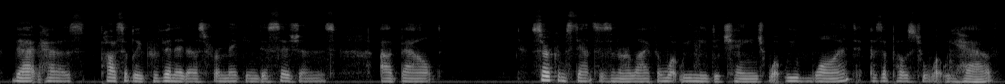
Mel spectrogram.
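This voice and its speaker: An astrology channel host explains a card reading at a deliberate pace, pausing between phrases. The voice is mellow and husky, with a gravelly creak running through it. The delivery is measured and explanatory. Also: mid-range voice.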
